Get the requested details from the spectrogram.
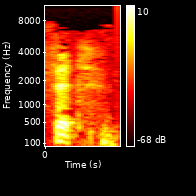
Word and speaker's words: fytte: It's called FITT, but it's spelled F-Y-T-T-E, which is, I guess, a portion of a poem, right? – Yes, it is a section of a poem.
